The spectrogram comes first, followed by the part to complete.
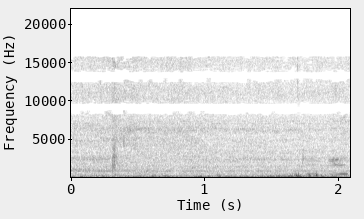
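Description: Outdoor street noise: a steady low rumble of passing traffic, mixed with wind buffeting the phone's microphone.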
